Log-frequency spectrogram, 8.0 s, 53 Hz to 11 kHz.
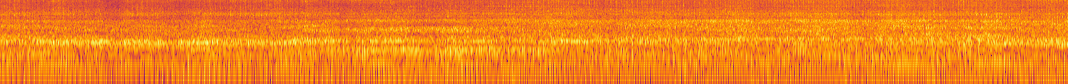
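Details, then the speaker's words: Troy-Bilt push mower, Briggs 5hp Quantum, after cleaning the main carb jet and spraying carb cleaner, started on the first pull: smooth even single-cylinder run at steady governed speed, no surging or misfire; smoke has cleared. "again we're just making sure that it runs they run first off for those clear up some things and the smokes cleared up too so that's good"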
